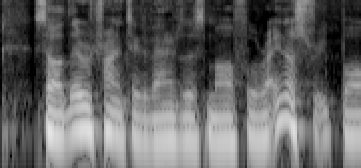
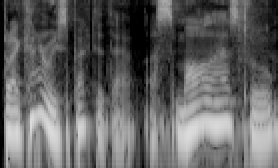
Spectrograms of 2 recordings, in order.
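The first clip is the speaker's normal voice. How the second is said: ordinary talk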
